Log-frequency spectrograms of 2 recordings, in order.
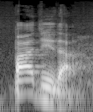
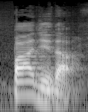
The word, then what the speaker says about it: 빠지다: இந்த பாஜிதா அப்படின்னு சொல்லி வாசிச்சிங்கன்னு சொன்னால் அது பிழை. இது வந்து சங் பியூப் அப்படின்னு சொல்கிறதான 2 பானா சேர்த்து எழுதுன ஒரு எழுத்து. அப்போ இதை வந்து நீங்கள் பாஜிதா அப்படி தான் நீங்கள் உச்சரிக்கணும். கொஞ்சம் ஒரு சின்ன ஸ்ட்ரெங்த் ஒன்று நீங்கள் கொடுத்து பாஜிதா அப்படி சொல்லி உச்சரிக்கணும்.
